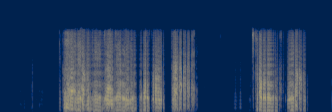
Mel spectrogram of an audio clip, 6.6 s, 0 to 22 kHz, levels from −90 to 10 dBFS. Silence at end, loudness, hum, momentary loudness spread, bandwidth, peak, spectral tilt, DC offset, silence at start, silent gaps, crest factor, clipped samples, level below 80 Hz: 0.5 s; -27 LUFS; none; 11 LU; 8 kHz; -10 dBFS; -4.5 dB/octave; under 0.1%; 1.25 s; 3.31-3.35 s, 3.98-4.07 s, 4.17-4.41 s, 4.47-4.68 s, 4.89-4.94 s; 20 dB; under 0.1%; -50 dBFS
